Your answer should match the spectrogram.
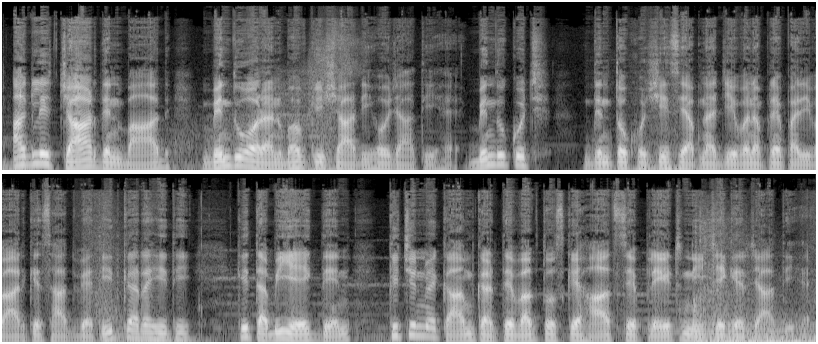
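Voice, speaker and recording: A man narrating a scripted moral story as its storyteller. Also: fairly low pitch.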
